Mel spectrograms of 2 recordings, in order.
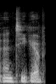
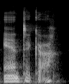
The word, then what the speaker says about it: Antica: Yes, it's called Antica, which is, I know, strange because it's spelled Antica, but that's how you pronounce it, is Antica.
